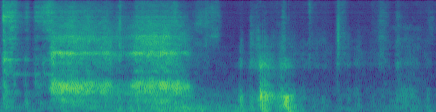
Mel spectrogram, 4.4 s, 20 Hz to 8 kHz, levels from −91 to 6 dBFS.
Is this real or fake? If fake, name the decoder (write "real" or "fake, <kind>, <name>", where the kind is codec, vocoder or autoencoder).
fake, vocoder, WaveNeXt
